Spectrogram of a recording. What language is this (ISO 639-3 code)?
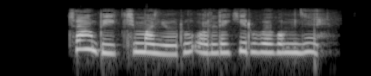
kln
